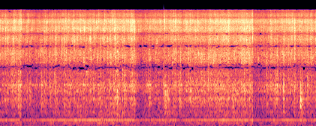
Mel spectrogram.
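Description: Chopped onion frying in hot oil in a kadai, a steady crackling sizzle, along with garlic, ginger, green chillies and curry leaves already in the oil.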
